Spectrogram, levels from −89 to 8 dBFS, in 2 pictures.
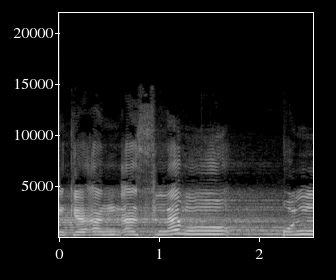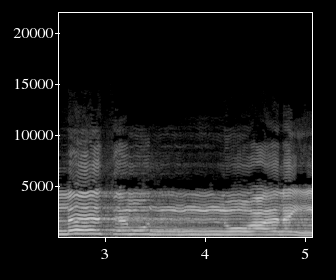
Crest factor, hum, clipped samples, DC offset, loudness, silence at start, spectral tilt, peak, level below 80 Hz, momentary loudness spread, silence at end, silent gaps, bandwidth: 16 dB; none; under 0.1%; under 0.1%; -18 LUFS; 0 s; -2 dB/octave; -2 dBFS; -66 dBFS; 9 LU; 0 s; none; 13.5 kHz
